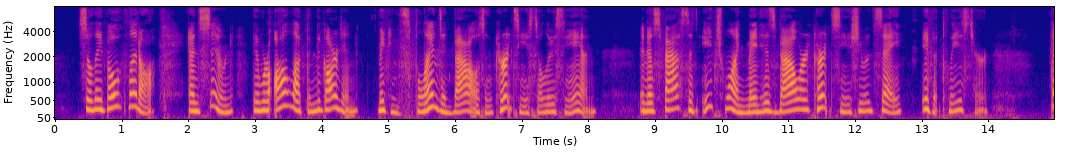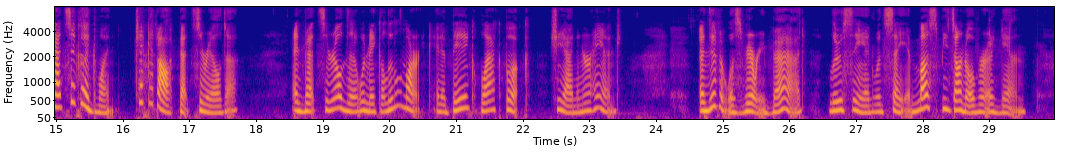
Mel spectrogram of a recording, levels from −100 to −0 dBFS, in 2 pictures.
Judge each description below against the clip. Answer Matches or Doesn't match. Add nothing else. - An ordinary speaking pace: Matches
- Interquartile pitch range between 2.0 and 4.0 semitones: Doesn't match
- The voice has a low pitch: Doesn't match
